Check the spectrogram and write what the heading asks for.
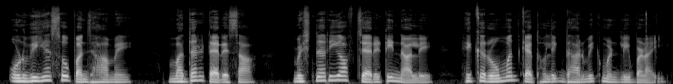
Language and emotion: Sindhi, neutral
